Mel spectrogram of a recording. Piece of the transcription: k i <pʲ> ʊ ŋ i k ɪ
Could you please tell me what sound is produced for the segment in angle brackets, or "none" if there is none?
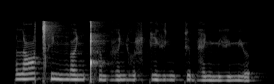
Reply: vʲ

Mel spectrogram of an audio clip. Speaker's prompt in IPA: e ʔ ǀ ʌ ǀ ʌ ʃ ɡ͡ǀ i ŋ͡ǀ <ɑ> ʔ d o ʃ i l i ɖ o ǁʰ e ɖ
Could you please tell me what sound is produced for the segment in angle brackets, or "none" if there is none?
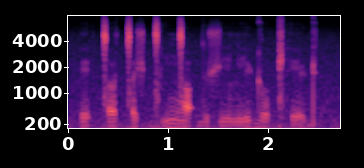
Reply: ɑ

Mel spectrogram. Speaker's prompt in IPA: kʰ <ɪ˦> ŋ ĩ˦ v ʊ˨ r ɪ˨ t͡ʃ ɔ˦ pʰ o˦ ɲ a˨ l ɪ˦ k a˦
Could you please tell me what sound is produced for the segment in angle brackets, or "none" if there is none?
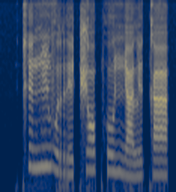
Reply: ɪ˦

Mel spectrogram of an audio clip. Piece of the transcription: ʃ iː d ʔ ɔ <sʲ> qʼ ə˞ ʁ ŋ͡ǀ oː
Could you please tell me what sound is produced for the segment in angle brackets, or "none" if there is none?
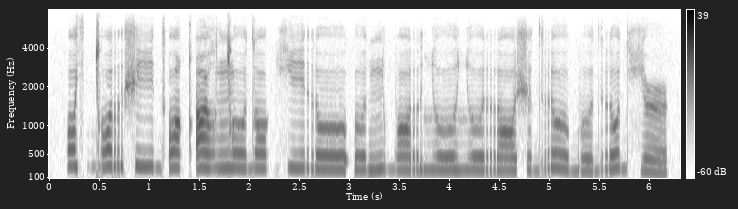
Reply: none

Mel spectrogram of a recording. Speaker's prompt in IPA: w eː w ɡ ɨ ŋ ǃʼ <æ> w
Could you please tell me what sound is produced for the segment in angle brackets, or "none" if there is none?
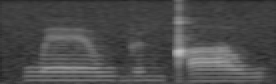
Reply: a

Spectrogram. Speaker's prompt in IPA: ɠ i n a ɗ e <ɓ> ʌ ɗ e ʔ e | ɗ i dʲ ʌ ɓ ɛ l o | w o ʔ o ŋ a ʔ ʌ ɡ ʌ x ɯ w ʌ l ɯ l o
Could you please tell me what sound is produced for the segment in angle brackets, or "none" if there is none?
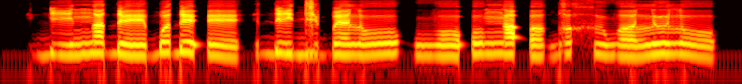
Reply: ɓ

